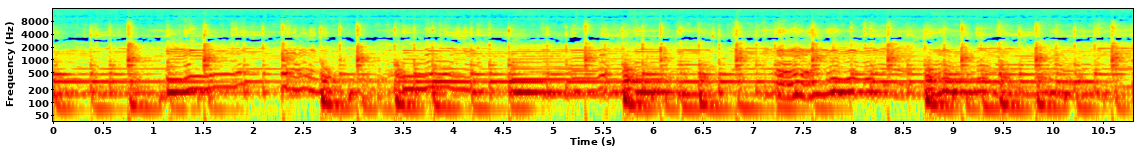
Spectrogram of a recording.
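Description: Carnatic veena music: plucked notes that slide and bend in pitch over a steady drone, with low percussive strokes.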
